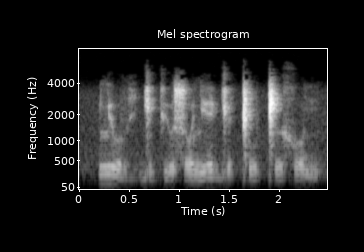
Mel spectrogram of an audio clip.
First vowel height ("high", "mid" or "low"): high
